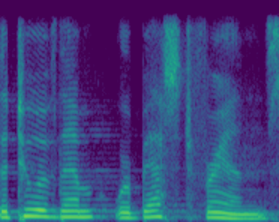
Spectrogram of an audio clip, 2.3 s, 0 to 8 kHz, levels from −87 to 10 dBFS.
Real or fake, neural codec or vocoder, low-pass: real; none; 7.2 kHz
